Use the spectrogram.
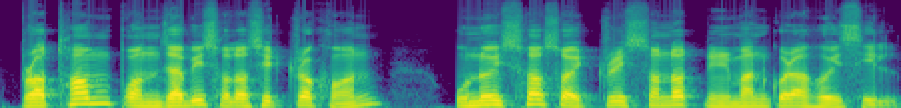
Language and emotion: Assamese, neutral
